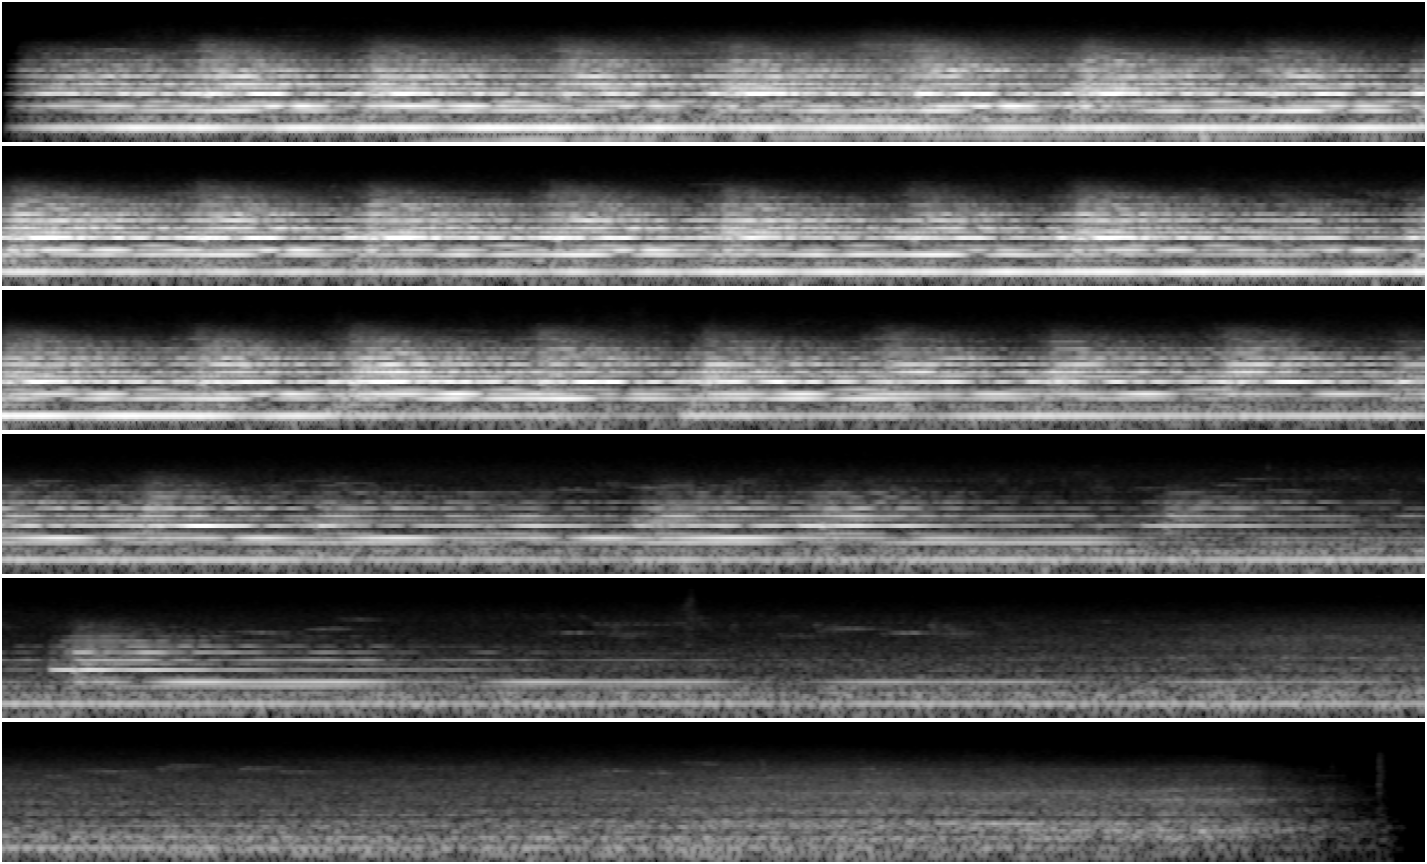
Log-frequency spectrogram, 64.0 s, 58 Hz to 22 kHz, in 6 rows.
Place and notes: Recorded from my bedroom window at the Hotel Ochsen at 7am.
Wil, Switzerland, 20 May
